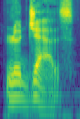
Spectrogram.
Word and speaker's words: jazz: Anecdotally, the word jazz in French is not pronounced with a French J because everyone knows in France it's an American word. So they pronounce it as if it had an initial D, le jazz. You say le jazz.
